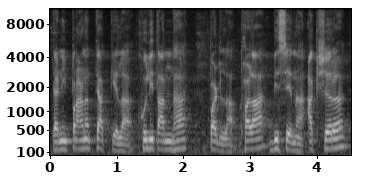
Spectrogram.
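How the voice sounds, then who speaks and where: A man's voice: fairly high pitch, moderate pace. A man preaching a kirtan sermon, telling stories and repeatedly urging the audience to listen. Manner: lively storytelling, often urging listeners to listen.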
